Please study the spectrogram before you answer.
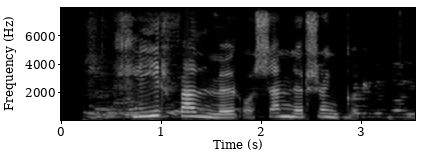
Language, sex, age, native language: Icelandic, female, 10, Icelandic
